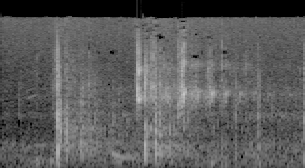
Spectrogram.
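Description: Tennis racket striking the ball on a serve, a sharp crack about half a second in, followed by further sharper, quieter hits as the ball is returned and the rally goes on.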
